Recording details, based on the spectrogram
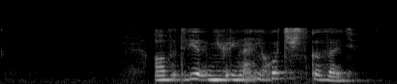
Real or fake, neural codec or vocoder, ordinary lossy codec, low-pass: fake; codec, 16 kHz, 4 kbps, FunCodec, trained on LibriTTS, 50 frames a second; AAC, 24 kbps; 5.4 kHz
